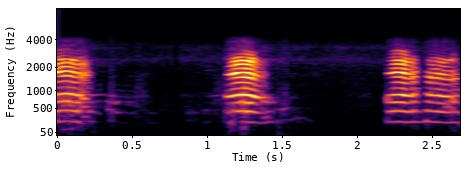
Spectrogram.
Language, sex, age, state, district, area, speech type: Kannada, female, 45-60, Karnataka, Chitradurga, urban, conversation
